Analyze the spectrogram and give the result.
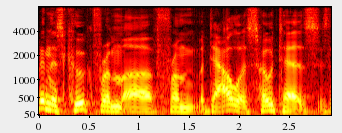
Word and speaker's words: Hotez: And they brought in outside experts, including the notorious Dr. Peter Hotez, right? Remember him? Is that how you pronounce it? – Yeah, but what about, did Fauci get invited? – No, he was there.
